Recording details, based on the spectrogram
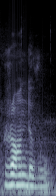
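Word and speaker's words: rendezvous: वो भी कहलाती है रॉन्डवू। रॉन्डवू ये एक फ्रेंच वर्ड से लिया गया, इसीलिए इसका प्रोनाउंसिएशन काफ़ी डिफरेंट है।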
